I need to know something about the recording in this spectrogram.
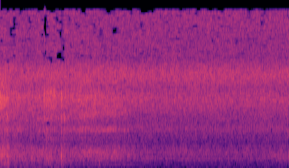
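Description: Fingers rummaging through loose soil and grass roots in a dug hole: faint rustling with a couple of small clicks near the start, over a steady hiss.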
